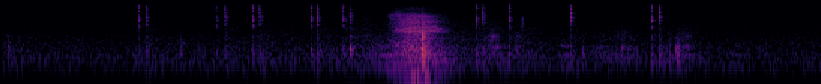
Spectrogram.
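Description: Computer mouse clicking at an irregular pace, several clicks in quick pairs, while blend modes are picked from a menu. Around the middle there is a short swell of hiss that rises and fades, louder than the clicks.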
